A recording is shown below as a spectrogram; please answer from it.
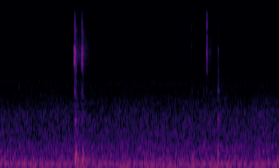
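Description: Quiet typing on a computer keyboard, a few sharp clustered key clicks near the start and again toward the end over faint room hiss, with no talking.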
